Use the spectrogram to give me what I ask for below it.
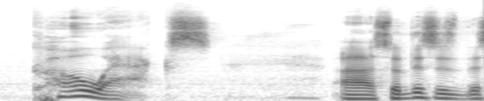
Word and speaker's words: cokes: there next is so this one is spelled the same way cokes but it is pronounced coax coax uh so this is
